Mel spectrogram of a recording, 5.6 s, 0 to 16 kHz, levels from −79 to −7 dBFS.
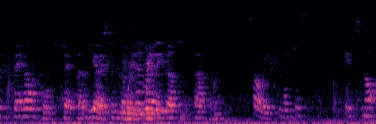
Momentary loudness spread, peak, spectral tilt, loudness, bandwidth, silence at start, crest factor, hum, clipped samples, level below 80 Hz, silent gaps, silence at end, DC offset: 20 LU; -20 dBFS; -6.5 dB/octave; -39 LUFS; 11 kHz; 0 s; 20 dB; none; under 0.1%; -52 dBFS; none; 0 s; under 0.1%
